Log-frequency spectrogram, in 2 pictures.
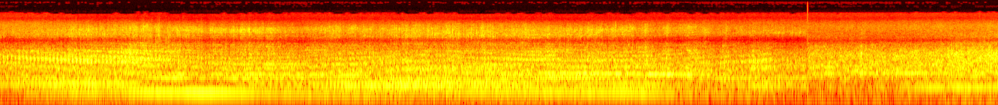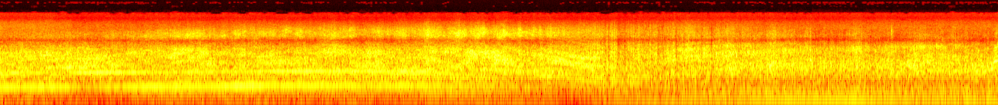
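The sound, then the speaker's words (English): A small racing propeller airplane's engine roars loudly and steadily as it flies very low to the ground in front of a massive grandstand in Cleveland on a speed record run. Its pitch slides downward near the end as it sweeps past. No voices are heard. “How awesome is that when you think about the sound and the fury of that little airplane roaring very low to the ground in front of the massive grandstand in Cleveland?”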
